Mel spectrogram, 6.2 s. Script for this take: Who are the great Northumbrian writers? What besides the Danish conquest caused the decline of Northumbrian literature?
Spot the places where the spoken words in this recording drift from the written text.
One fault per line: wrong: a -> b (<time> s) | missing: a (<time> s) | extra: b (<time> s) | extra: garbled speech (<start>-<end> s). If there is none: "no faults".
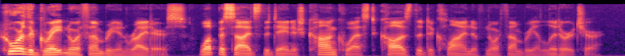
no faults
